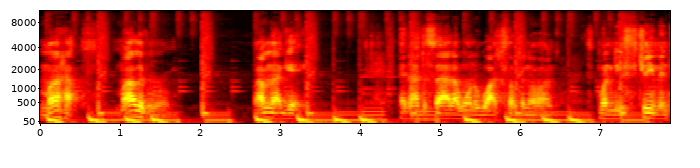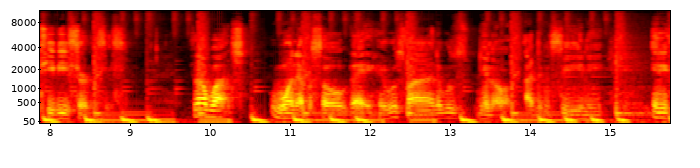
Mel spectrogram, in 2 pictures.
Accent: United States; I'm an American

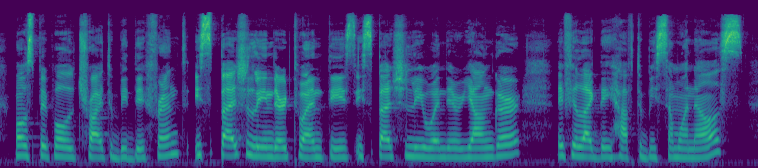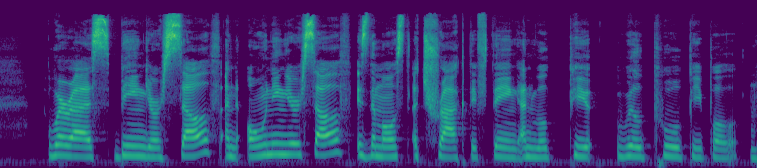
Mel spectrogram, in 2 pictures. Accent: Cluj-Napoca, Cluj County, Romania; English is a second language; I was born in Romania mm-hmm. in a city called Cluj.

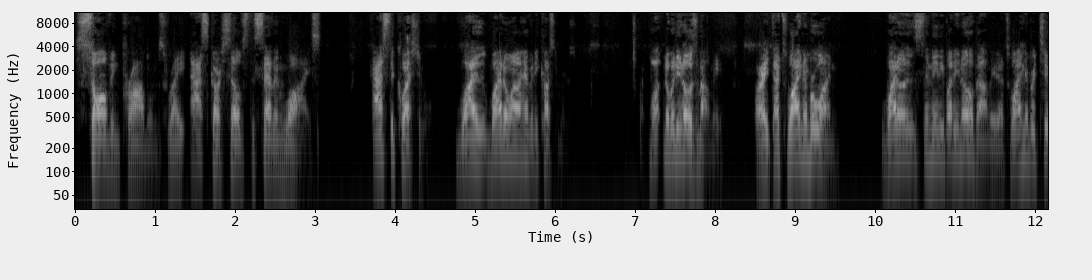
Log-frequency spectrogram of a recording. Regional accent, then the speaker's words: Midwest, United States; growing up in the Midwest

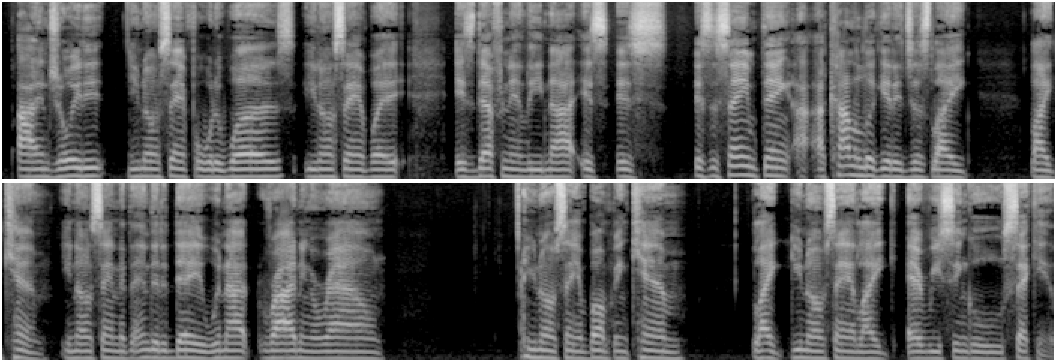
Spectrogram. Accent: East Orange, New Jersey, United States; I'm from East Orange.

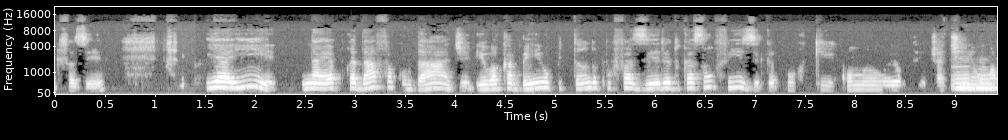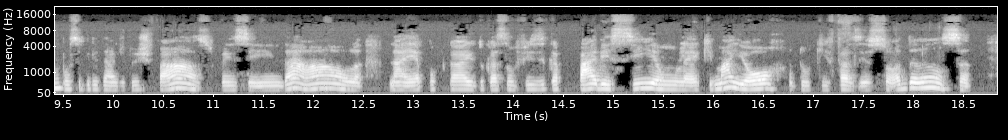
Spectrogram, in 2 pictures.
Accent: Niterói, Rio de Janeiro, Brazil; now in São Paulo, Brazil; Eu sou niteroiense, nasci em Niterói, minha família inteira é de Niterói, né? Apesar Sim. de que meu pai é de Valença, mas fui criada lá

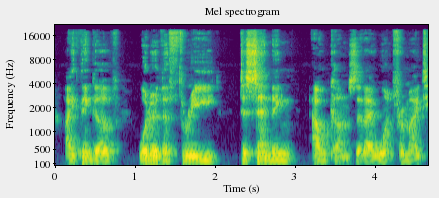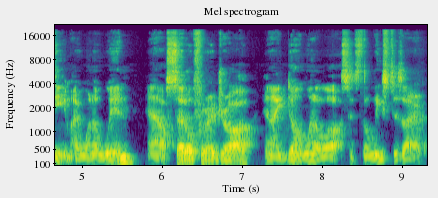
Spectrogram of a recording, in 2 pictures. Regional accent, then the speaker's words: Northeast Ohio, United States; I'm from Northeast Ohio.

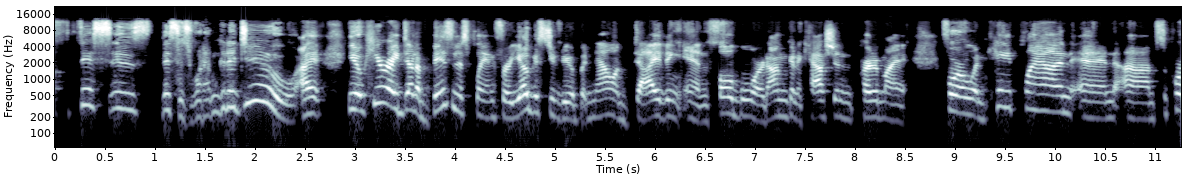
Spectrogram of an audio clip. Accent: Boston, Massachusetts, United States; I'm from Boston

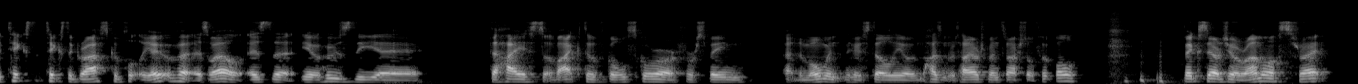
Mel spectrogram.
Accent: Scotland, United Kingdom; Having lived through 33 years of being Scottish

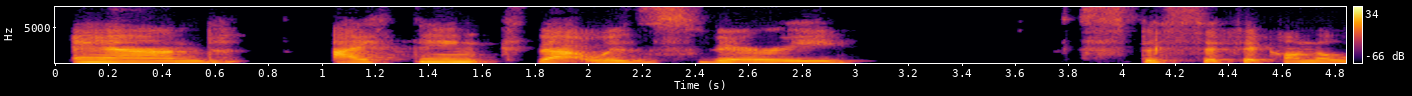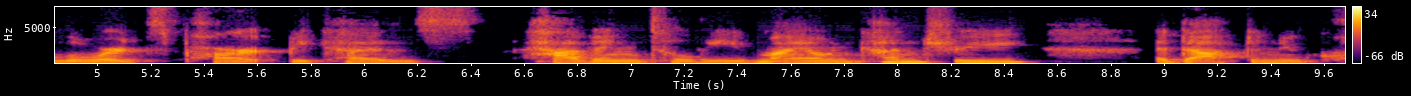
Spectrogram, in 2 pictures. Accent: Costa Rica; also born or lived in Alaska; I was born in Alaska, kind of out in the middle of nowhere, but I was raised in Costa Rica, Central America, as a missionary kid.

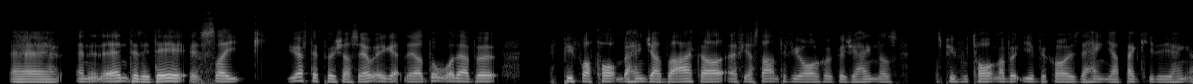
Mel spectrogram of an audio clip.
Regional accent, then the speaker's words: Blantyre, Scotland, United Kingdom; I'm a guy that's comes from Blantyre, a nowhere place in Scotland

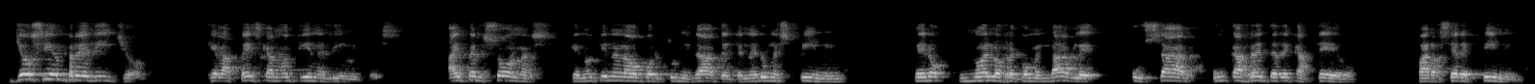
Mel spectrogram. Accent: Santo Domingo, Distrito Nacional, Dominican Republic; yo nací eh, en San Lázaro. Esa es, viene siendo parte de la ciudad Intramuro, en la, ahí casi esquina Mercedes, en la Polvorín, casi esquina Mercedes. Ahí nací yo.

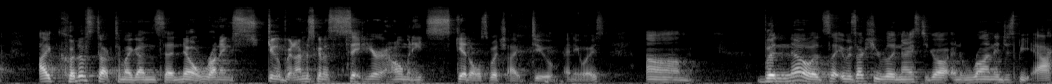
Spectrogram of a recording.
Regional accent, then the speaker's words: the South, United States; growing up in the South

